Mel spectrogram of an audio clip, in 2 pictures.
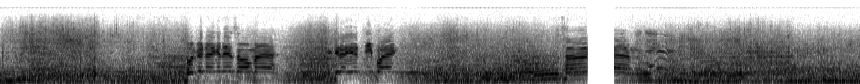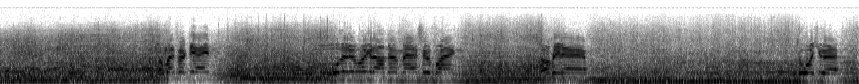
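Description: Racing car engines roar and rev up and down.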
